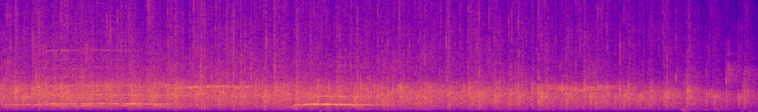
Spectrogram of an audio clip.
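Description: Sustained audience applause in a church fills the whole stretch, a dense steady patter of many hands clapping, loud and even before easing slightly toward the end, with faint voices calling out beneath it.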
